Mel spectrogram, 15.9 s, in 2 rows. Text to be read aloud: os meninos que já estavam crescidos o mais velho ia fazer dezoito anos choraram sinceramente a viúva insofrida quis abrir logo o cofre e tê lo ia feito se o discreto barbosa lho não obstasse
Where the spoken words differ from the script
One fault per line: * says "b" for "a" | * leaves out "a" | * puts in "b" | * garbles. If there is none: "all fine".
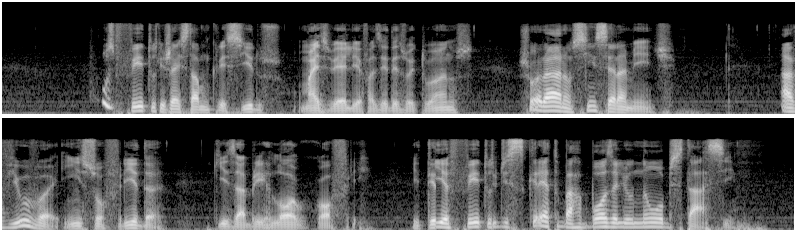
* says "feito" for "meninos"
* leaves out "lo"
* leaves out "se"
